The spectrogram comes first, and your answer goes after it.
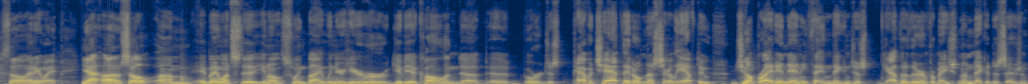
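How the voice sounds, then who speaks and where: Lively in intonation, a man speaks at a medium pitch and a fairly quick pace. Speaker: radio host. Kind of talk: casual chat. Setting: studio. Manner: halting.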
